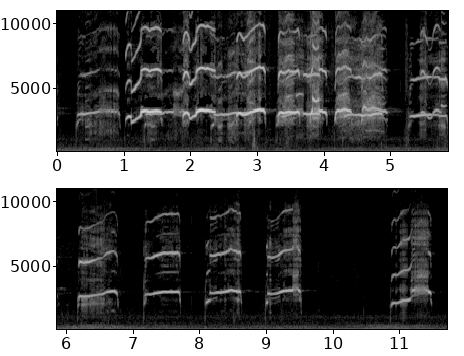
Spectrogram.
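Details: From an osprey pair's nest in Charlo, Montana, a series of piercing whistled calls, each note rising at the end, first fast and crowded, then spaced out and fading before one final call.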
